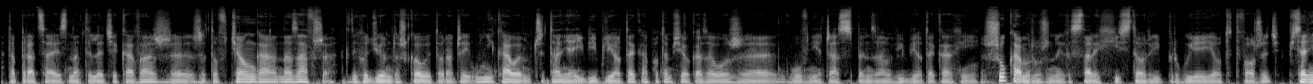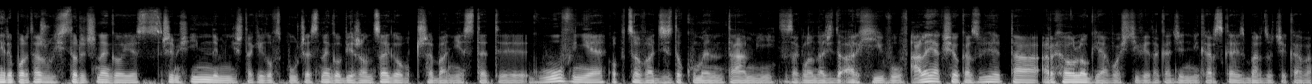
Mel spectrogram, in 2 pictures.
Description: W siedzibie Radia Lublin trwa 8. Festiwalu Reportażu.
